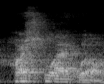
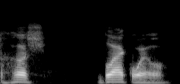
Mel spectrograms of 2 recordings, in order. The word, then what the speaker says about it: Husch Blackwell: Hush Blackwell. Hush Blackwell. I wonder how many pedophiles they've defended. That'd be an interesting. Think about that. They have to, that's why it's called Hush Blackwell, right?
